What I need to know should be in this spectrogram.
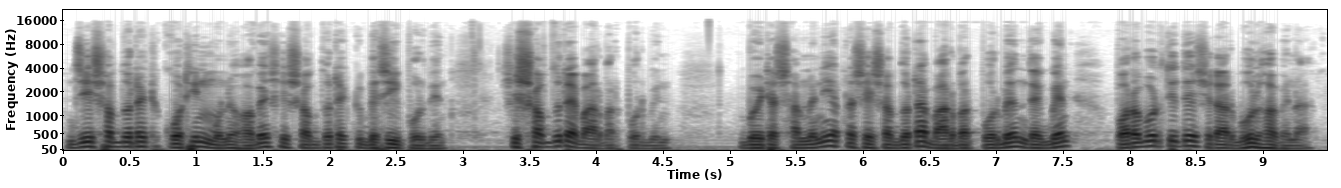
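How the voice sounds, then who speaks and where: A man teaching Quran reading, spelling out letters and syllables slowly with frequent pauses. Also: low voice, expressive, a little mellow, dry recording. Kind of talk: step-by-step spelling lesson.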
